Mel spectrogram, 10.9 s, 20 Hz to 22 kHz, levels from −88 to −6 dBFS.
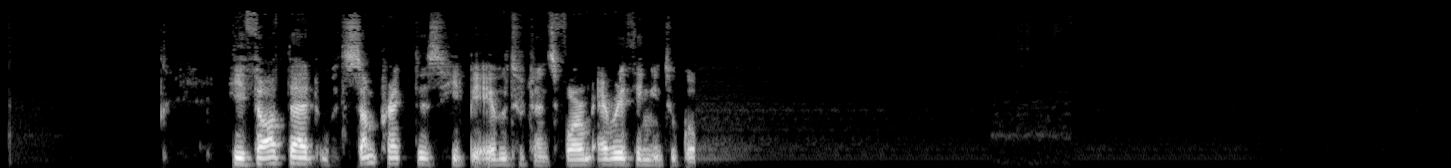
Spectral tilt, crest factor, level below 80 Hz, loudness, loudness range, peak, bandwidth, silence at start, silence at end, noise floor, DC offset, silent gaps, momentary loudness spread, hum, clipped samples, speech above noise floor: -4.5 dB/octave; 22 dB; -66 dBFS; -19 LUFS; 8 LU; -2 dBFS; 16.5 kHz; 1.75 s; 5.7 s; -87 dBFS; under 0.1%; none; 11 LU; none; under 0.1%; 69 dB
